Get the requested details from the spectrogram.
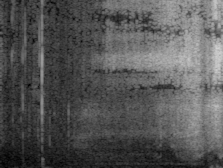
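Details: The speaker's own mechanical ventilator is audible behind his speech as he introduces a recorded podcast; mechanical ventilator breath.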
